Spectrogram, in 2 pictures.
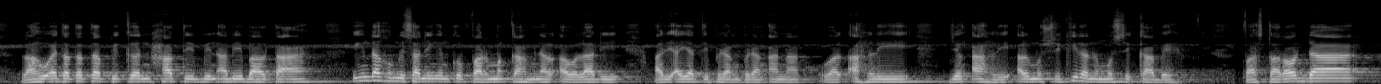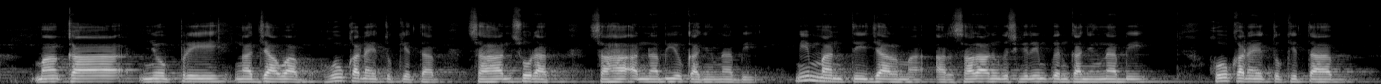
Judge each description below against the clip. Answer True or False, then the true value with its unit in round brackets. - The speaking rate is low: False (110 wpm)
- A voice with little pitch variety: True (2.0 semitones)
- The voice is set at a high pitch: False (125 Hz)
